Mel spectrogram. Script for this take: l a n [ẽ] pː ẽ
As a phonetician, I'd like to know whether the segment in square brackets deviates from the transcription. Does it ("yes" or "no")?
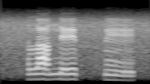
yes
